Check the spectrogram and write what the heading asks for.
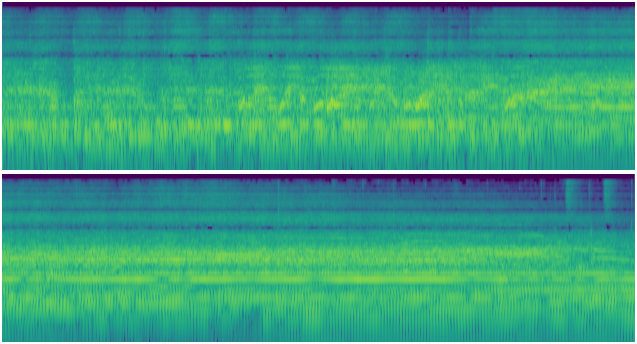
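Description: Live metalcore band playing, with the vocalist yelling over the band, then a long held note from about halfway through, heard through a phone's microphone from inside the crowd.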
